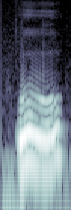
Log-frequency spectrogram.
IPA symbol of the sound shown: u:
